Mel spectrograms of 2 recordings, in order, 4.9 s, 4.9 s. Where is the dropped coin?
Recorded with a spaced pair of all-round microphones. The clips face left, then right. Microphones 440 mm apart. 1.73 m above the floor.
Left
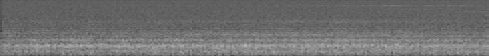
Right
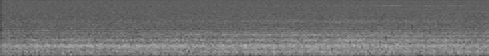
No dropped coin in this recording.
